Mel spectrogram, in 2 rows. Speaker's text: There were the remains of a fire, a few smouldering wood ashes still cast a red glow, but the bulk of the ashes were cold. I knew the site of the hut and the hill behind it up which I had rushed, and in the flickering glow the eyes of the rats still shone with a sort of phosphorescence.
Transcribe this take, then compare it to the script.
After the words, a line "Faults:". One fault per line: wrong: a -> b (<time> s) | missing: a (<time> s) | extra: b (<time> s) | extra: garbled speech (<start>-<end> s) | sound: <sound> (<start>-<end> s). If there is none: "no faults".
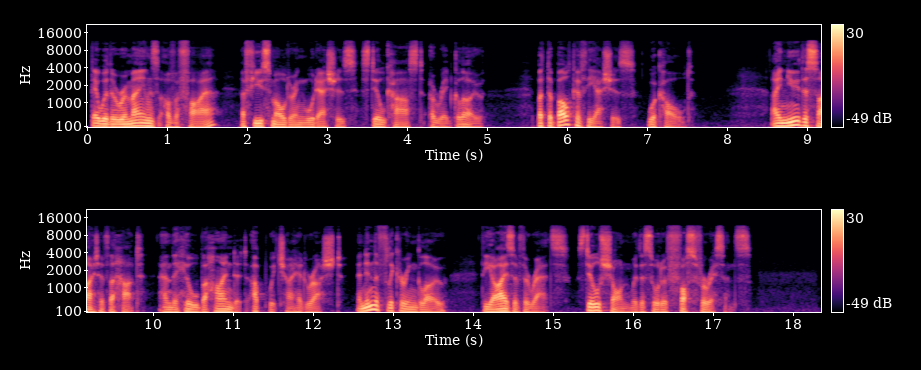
There were the remains of a fire, a few smouldering wood ashes still cast a red glow, but the bulk of the ashes were cold. I knew the site of the hut and the hill behind it up which I had rushed, and in the flickering glow the eyes of the rats still shone with a sort of phosphorescence.
Faults:
no faults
